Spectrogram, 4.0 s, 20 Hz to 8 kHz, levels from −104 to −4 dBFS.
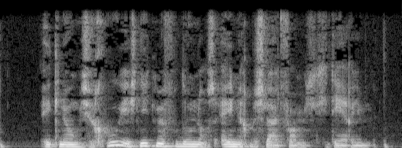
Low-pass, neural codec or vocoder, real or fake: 7.2 kHz; none; real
